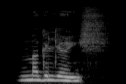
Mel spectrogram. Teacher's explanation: If that person was Portuguese from Portugal, then it would probably sound almost like an SH.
